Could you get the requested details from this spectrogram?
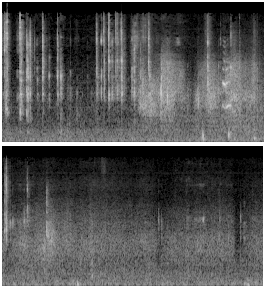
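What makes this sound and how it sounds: Long acrylic nails tap and scratch the roof and sides of a small, hollow yellow die-cast VW Beetle model car, probably a metal body with plastic windows and wheels, resting on a fluffy white mat. Quick, bright, dry clicks with almost no ring come in clustered bursts, mixed with brief raspy scratching passes. After about six seconds it settles into faint, soft scratching.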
